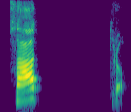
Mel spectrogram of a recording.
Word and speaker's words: ছাত্র: এই যে র ফলা যুক্ত করলাম, ত র ফলাত্র ওকার, ছাত্র। এখন যদি যাত্রী উচ্চারণ করি, খেয়াল করে দেখেন, আবার তর সাথে কি যুক্ত হয়েছে?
